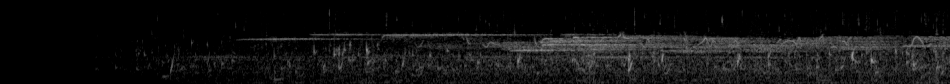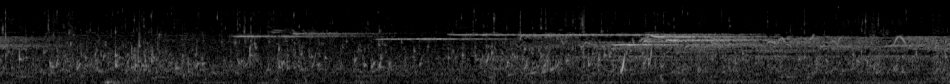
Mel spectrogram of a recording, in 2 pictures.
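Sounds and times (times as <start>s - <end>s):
water trickling: 0.8s - 19.0s
short whistle-like notes: 11.9s - 19.0s.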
